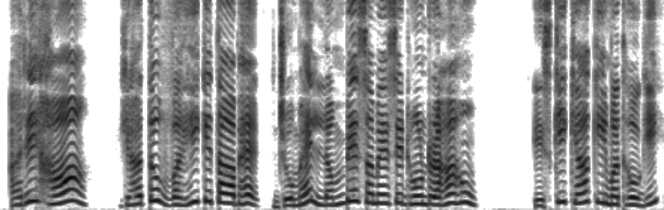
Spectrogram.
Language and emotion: Hindi, surprised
